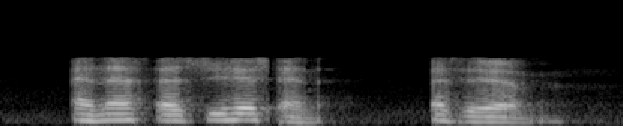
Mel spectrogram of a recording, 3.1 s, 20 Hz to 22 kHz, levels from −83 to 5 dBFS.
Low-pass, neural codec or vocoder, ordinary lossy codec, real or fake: 7.2 kHz; codec, 16 kHz, 0.8 kbps, ZipCodec; AAC, 16 kbps; fake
